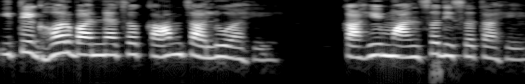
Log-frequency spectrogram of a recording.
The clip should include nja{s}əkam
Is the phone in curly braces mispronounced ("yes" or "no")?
yes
